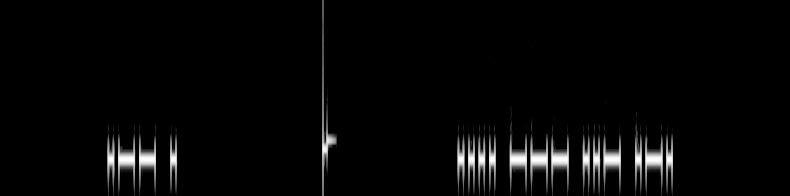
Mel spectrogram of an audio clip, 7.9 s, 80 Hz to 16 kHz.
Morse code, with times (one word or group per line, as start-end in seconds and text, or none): 1.1-1.8 WE
4.6-6.7 HOUR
